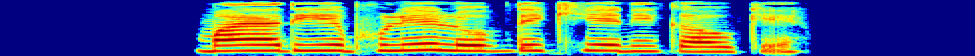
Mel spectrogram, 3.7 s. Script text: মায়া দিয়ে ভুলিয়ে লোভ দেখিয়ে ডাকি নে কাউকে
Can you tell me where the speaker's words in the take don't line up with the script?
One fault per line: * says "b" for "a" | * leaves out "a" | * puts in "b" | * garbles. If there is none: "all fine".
* leaves out "ডাকি"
